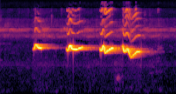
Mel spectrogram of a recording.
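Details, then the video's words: Silver-eared mesia song: four pure, fluty whistles in quick sequence, level in pitch, the last one bending down at the end, delivered cleanly against silence. "chim ngú sắc hót"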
